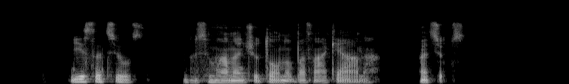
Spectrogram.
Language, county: Lithuanian, Vilnius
